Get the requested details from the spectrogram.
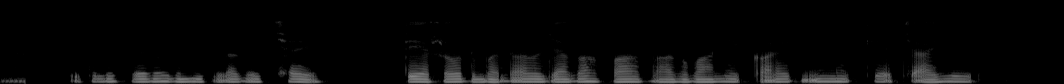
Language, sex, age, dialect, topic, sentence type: Maithili, male, 56-60, Eastern / Thethi, agriculture, statement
